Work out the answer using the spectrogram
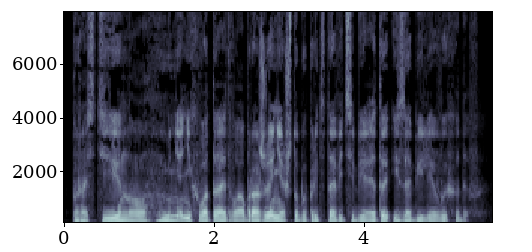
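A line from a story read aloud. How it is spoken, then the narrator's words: Sigh. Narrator (Russian): вздохнул я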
